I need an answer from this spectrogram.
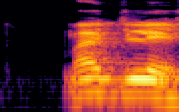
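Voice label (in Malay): "majlis", Malay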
